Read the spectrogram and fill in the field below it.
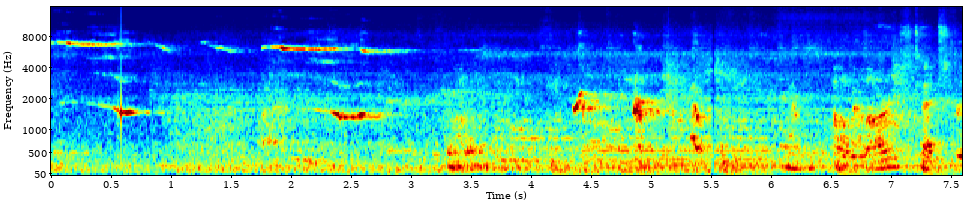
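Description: A dog gives a few short yips and whimpering barks under a spoken voice-over and background music in a Subaru Crosstrek car advertisement, the dog sounds fairly faint and intermittent beneath the talk.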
